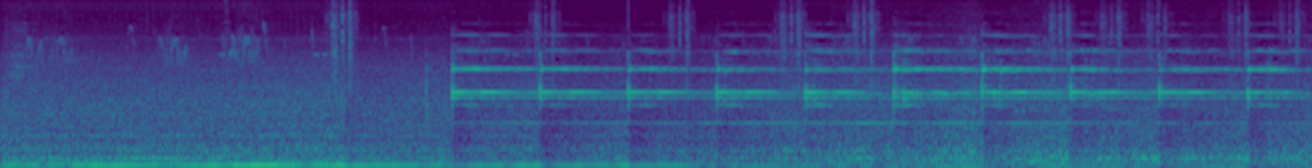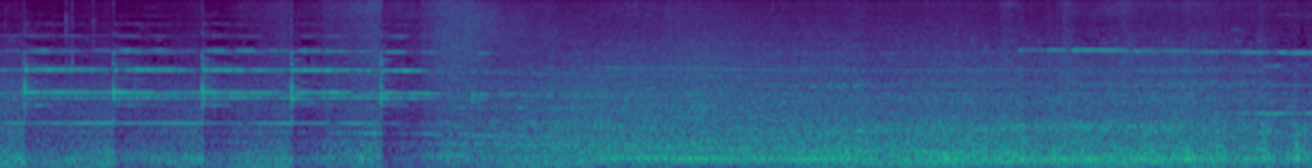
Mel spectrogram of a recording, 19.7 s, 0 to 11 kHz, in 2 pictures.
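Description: EMD F40PH diesel locomotive arriving with a commuter train. Its warning bell rings steadily for about nine seconds and stops abruptly, then the locomotive's diesel engine rumbles past close by and the coaches roll through, with a thin wheel squeal near the end.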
